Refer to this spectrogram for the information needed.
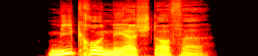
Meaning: nominative/accusative/genitive plural of Mikronährstoff
- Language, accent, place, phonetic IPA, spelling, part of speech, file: German, Germany, Berlin, [ˈmiːkʁoˌnɛːɐ̯ʃtɔfə], Mikronährstoffe, noun, De-Mikronährstoffe.ogg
